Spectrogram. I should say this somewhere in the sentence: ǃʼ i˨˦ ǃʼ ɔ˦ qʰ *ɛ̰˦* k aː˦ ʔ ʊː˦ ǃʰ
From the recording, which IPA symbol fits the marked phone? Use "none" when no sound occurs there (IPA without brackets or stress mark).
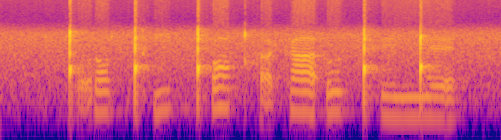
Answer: ɛ̰˦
